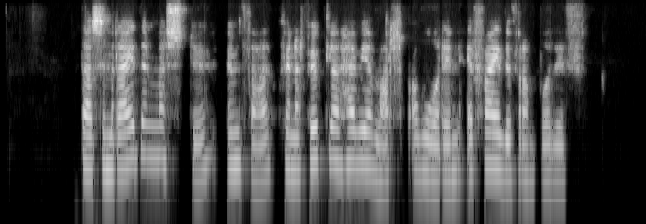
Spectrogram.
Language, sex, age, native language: Icelandic, female, 30-39, Icelandic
